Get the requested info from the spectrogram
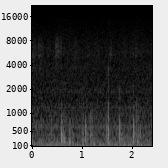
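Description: Faint writing sounds: short, irregular scratches and taps of a pen or marker working out the solution, a few strokes a second.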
